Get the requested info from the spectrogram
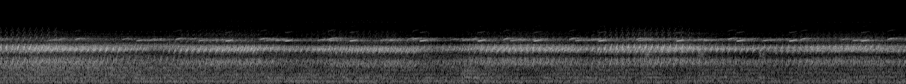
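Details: Many tree frogs calling together in the wetlands of Firestone Park, Columbiana, Ohio, recorded 6 May 2023 on a Zoom H2n; unbroken rapid trilling, a brief dip near four seconds, then full chorus again.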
